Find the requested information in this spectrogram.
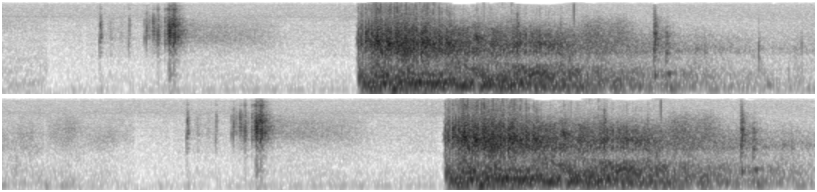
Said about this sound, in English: Well, there was a Vice President Biden, Shotgun Joe's two warning shots. Did you hear those?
